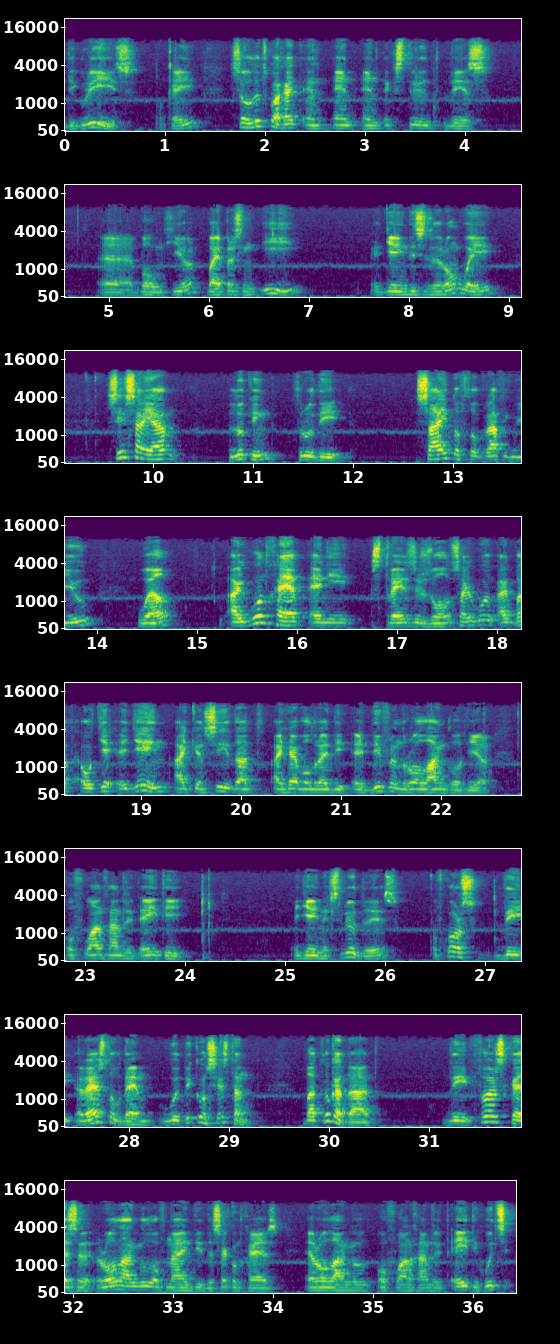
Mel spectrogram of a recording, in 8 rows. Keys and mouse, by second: 0.7-2.0 middle drag, 2.0-4.4 drag, 4.4-7.1 middle drag, 6.2 e, 9.0-12.8 drag, 15.9-17.8 middle drag, 22.0-23.8 middle drag, 23.8 KP_3, 25.1 e, 26.1-28.4 drag, 26.6 e, 28.4-31.0 drag, 31.0 right click, 33.0 right click.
